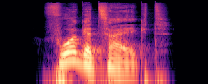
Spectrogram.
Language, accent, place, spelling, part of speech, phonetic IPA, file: German, Germany, Berlin, vorgezeigt, verb, [ˈfoːɐ̯ɡəˌt͡saɪ̯kt], De-vorgezeigt.ogg
- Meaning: past participle of vorzeigen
